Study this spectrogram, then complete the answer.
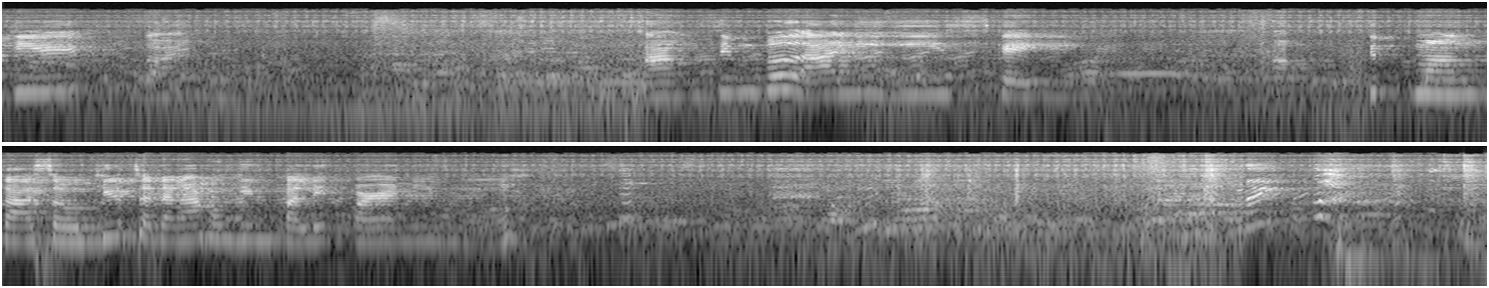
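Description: A young woman speaks warmly through a microphone and loudspeaker in a large room.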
